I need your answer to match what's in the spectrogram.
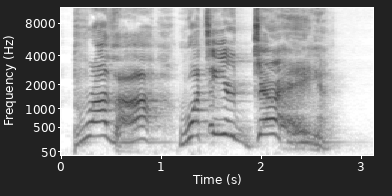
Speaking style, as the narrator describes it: He shrieked

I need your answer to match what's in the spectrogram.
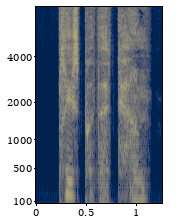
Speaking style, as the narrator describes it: the woman said softly

